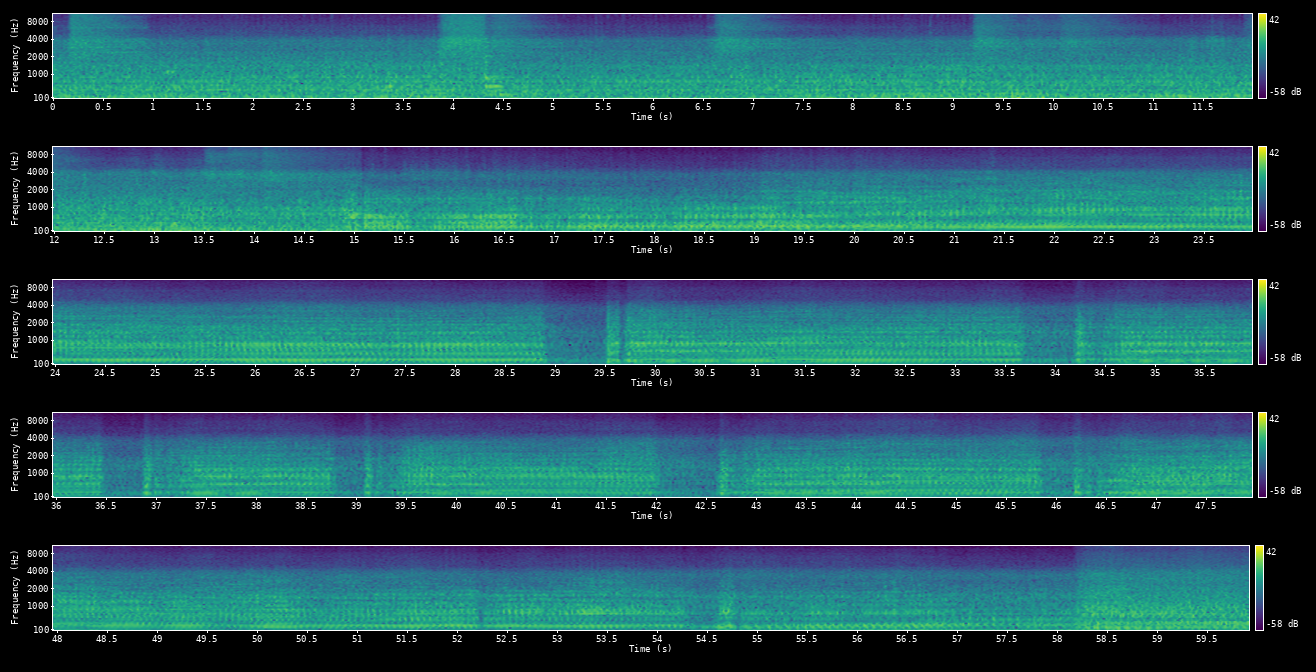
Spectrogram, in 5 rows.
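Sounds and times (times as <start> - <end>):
truck diesel engine revving: 0.0 - 59.9.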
